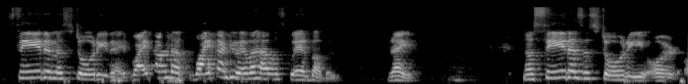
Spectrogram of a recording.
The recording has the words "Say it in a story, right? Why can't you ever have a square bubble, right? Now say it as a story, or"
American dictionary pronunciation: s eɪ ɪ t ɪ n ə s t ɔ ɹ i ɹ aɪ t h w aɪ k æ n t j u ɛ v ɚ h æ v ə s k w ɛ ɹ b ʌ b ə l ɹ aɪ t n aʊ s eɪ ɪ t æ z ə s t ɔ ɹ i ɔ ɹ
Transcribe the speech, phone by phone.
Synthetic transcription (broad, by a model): s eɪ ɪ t ɪ n ə s t ɔ ɹ i ɹ aɪ t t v aɪ k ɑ n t j u ɛ v ɚ h æ v ə s k w ɛ ɹ b ʌ b ə l ɹ aɪ t n aʊ s eɪ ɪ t æ z ə s t ɔ ɹ i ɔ ɹ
